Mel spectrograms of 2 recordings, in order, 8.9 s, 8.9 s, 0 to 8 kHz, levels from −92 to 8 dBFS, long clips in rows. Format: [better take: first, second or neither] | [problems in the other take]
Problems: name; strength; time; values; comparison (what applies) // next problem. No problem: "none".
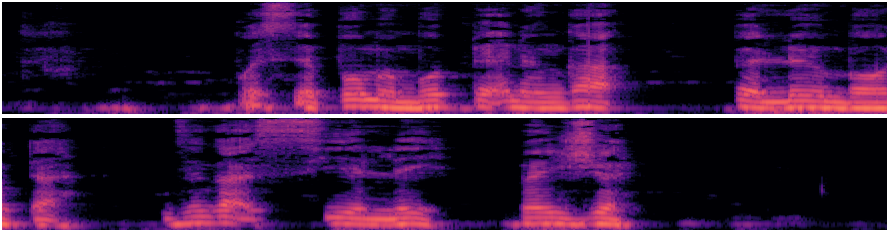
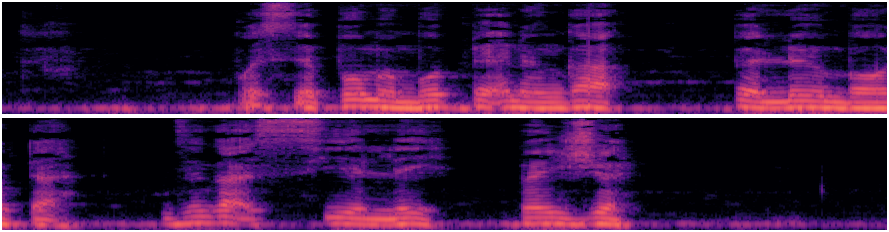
second | noise reduction (classical method log-MMSE)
